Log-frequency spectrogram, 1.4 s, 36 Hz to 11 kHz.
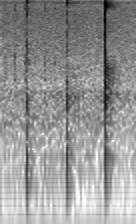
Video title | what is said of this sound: Whole Wheat Bread by Hugs!Ma Part 3 of 3.wmv | And if you thump the bottom, it sounds hollow and the bread feels light, and you know it's done.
